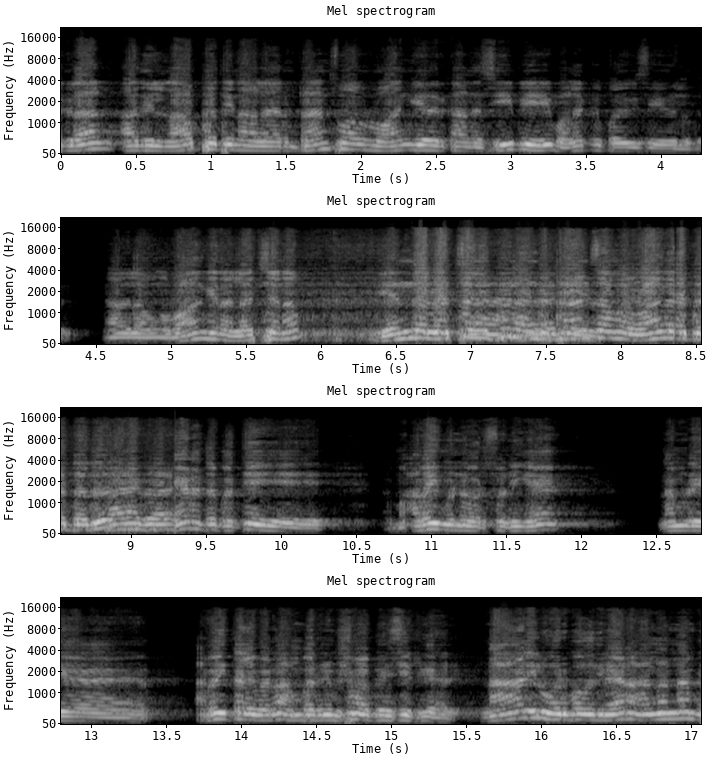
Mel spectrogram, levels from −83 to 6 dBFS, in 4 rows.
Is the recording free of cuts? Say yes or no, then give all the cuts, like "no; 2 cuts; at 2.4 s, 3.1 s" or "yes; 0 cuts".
no; 1 cut; at 9.3 s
